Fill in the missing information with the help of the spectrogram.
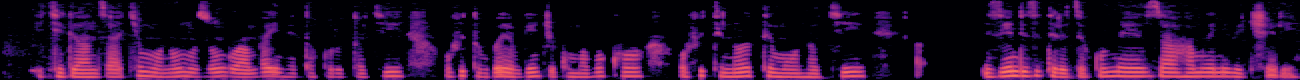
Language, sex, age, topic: Kinyarwanda, female, 18-24, finance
